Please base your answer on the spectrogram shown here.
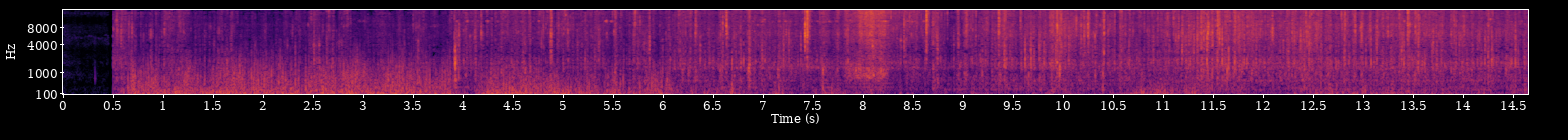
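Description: Mountain bike rolling down the rocky descent of Doddick Ridge on Blencathra, a steady rattling clatter of tyres and frame over stony ground with gusty wind buffeting close to the microphone throughout.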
